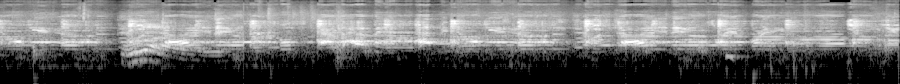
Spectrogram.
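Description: A toy dog yaps and whines in a steady electronic loop, running continuously under excited chatter and a child's squeal.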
